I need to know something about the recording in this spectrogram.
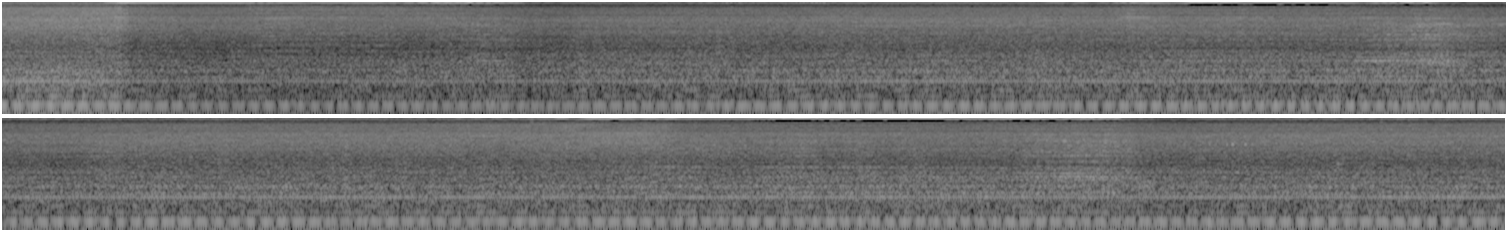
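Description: Panel saw and dust extraction running, a steady machine noise with a constant low hum and no sharp knocks. Cut pieces of board pile up on the table, so the saw is cutting during this time.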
